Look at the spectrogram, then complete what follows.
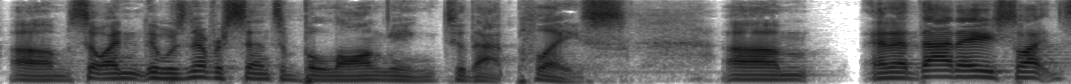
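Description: Reflective middle-aged man, laughing softly. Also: mid-range voice, big pitch swings, moderate pace. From Iran. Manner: reflective, many restarts and soft laughs. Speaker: interview guest, writer. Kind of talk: casual conversational interview.

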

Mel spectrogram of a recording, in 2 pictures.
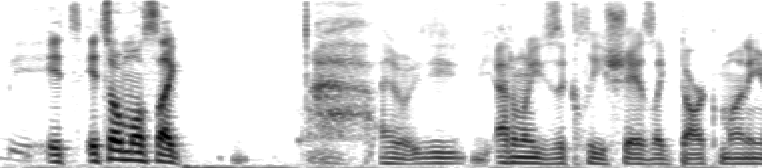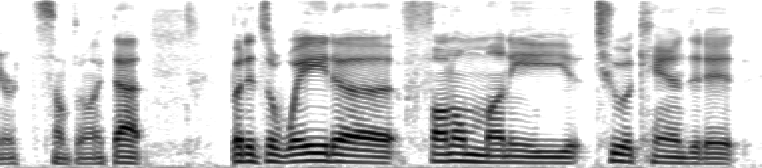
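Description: A man's voice: fairly low pitch, moderate pace, clean tone, no room sound. A man hosting a casual interview show in a studio, talking conversationally and reworking his sentences as he goes. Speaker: podcast host and interviewer.

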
